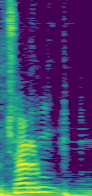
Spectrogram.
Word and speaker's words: Charme: Bien pronunciado tu apellido, ¿no? Charm. En verdad en Chile es Charme, en Francia es Charme, pero nadie me ha dicho nunca, me han dicho Charm muchas veces, con decir la E.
